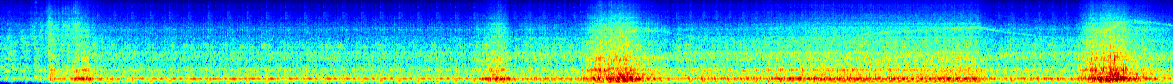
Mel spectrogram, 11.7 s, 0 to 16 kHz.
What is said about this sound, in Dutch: De auto. Chevrolet Pickup, 1986, V8, 6,5 liter turbodiesel.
